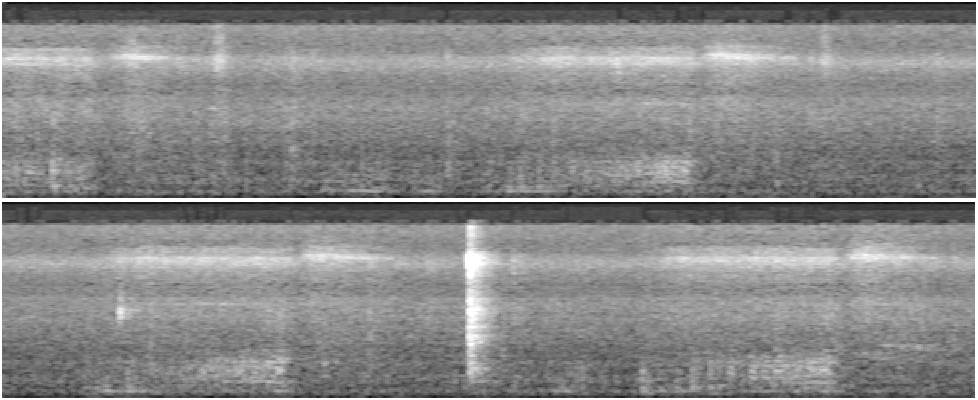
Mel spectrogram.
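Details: Two French Bulldogs asleep, snoring softly: raspy, breathy snores return about every three to four seconds, with a single sharp click near the end over a faint steady room hiss.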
